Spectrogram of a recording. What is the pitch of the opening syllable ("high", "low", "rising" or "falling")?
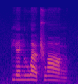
high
